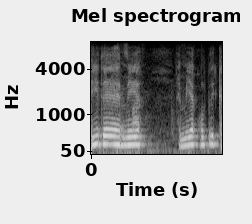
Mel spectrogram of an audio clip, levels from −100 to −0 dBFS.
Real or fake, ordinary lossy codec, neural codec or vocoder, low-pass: real; Opus, 24 kbps; none; 7.2 kHz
